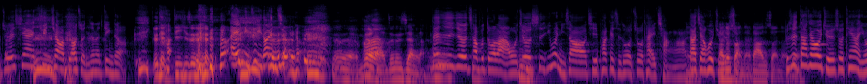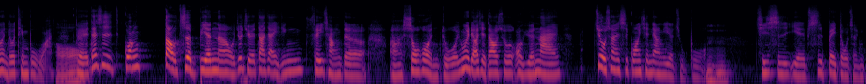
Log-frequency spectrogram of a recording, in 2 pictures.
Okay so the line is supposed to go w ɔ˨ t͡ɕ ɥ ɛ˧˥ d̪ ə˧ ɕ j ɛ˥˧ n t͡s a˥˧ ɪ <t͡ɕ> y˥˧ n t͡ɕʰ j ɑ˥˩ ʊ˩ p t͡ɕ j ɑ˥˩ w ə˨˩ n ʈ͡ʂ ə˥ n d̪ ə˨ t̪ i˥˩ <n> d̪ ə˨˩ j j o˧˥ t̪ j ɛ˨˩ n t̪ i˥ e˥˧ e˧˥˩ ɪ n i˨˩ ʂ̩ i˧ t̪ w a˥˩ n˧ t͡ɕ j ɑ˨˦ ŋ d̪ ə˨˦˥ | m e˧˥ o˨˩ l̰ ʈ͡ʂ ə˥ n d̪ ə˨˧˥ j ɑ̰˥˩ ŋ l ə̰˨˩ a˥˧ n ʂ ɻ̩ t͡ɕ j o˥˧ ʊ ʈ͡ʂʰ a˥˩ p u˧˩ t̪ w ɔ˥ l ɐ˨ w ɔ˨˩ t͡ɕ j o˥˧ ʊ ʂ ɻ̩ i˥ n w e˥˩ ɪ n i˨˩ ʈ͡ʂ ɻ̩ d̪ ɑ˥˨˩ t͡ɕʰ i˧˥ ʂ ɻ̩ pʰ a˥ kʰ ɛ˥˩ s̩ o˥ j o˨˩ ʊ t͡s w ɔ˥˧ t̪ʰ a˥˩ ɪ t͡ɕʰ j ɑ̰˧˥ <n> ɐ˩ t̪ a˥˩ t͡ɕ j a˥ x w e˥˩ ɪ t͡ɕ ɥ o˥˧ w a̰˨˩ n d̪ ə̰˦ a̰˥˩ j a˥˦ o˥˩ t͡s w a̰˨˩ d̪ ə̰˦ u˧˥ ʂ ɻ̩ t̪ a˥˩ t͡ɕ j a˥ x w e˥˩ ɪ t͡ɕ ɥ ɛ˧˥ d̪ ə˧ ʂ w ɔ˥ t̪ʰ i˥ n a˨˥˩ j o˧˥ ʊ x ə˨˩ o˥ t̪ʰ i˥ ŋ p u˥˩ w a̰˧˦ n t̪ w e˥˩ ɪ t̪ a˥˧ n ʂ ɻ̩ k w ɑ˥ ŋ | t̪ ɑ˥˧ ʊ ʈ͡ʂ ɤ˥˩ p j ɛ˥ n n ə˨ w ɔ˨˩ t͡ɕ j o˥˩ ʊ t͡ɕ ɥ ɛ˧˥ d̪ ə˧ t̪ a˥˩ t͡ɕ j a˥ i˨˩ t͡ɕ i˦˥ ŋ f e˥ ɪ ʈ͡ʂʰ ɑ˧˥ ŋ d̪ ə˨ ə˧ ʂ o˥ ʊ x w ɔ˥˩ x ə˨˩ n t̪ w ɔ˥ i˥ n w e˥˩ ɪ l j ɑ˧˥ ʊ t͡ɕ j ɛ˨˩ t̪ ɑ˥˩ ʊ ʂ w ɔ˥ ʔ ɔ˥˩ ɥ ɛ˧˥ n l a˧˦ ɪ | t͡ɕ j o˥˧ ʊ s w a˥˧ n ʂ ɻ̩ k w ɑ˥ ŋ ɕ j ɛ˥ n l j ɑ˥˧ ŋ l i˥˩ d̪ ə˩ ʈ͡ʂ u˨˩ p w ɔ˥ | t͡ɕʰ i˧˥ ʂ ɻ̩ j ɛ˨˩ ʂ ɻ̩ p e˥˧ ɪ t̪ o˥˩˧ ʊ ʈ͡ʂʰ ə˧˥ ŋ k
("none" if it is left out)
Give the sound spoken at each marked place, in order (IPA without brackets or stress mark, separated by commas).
t͡ɕ, ŋ, ŋ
